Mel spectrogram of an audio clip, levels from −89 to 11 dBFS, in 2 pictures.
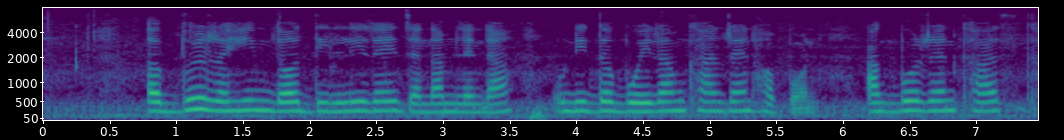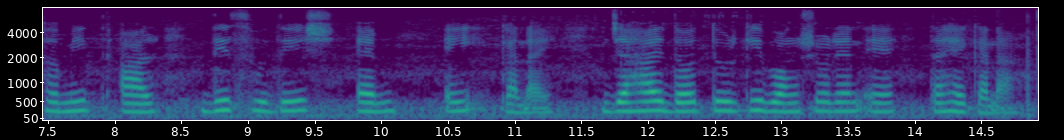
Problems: none marked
